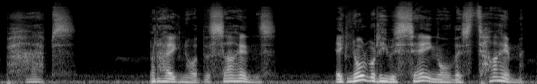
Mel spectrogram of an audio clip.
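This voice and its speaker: An actor playing a guilt-ridden young doctor in an audio drama, with subdued, guilt-laden speech. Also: male voice, mid-range voice, lively intonation, a little slow, breathy edge. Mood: guilty.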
